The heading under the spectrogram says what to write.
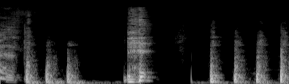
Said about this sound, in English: Dilly, there is a knock on your door.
